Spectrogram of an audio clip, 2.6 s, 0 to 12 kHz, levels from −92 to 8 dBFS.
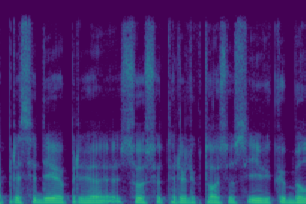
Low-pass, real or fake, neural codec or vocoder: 10.8 kHz; real; none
